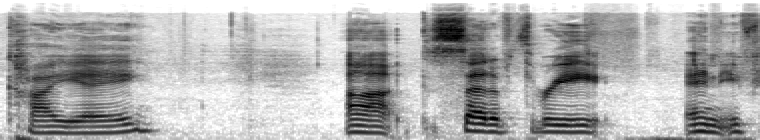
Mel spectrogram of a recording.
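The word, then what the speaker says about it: Cahier: this is the moleskin Kaye that's how you pronounce that Kaye set of three and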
